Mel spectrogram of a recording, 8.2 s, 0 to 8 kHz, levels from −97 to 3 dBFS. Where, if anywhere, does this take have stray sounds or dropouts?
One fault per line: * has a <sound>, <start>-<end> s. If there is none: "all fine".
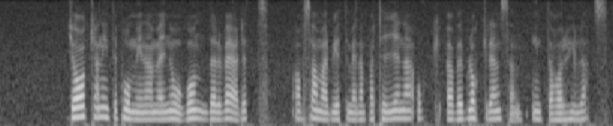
all fine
